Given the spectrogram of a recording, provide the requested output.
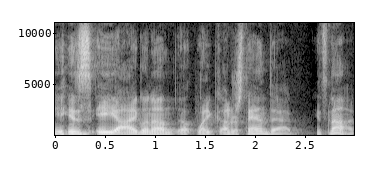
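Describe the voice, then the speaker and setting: With a non-native accent, a man talks at a fairly slow pace in a fairly high voice with lively intonation. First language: not English. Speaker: streamer reacting to videos. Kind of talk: casual reaction commentary. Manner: halting, many fillers and restarts.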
